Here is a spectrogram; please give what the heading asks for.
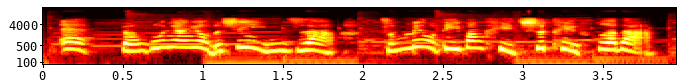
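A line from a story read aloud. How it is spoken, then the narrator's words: Shouting. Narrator (Chinese): 我很想大喊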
